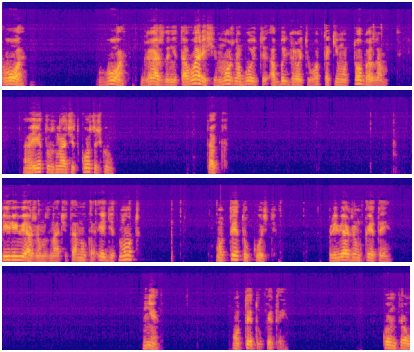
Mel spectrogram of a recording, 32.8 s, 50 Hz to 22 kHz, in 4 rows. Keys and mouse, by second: 2.7-6.6 middle drag, 7.4-9.1 drag, 9.1 g, 14.5-15.6 middle drag, 17.0 click, 19.0-20.0 middle drag, 20.6 click, 22.1 middle click, 23.5 shift+click, 27.7 click, 29.7 shift+click, 32.4 ctrl+p.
